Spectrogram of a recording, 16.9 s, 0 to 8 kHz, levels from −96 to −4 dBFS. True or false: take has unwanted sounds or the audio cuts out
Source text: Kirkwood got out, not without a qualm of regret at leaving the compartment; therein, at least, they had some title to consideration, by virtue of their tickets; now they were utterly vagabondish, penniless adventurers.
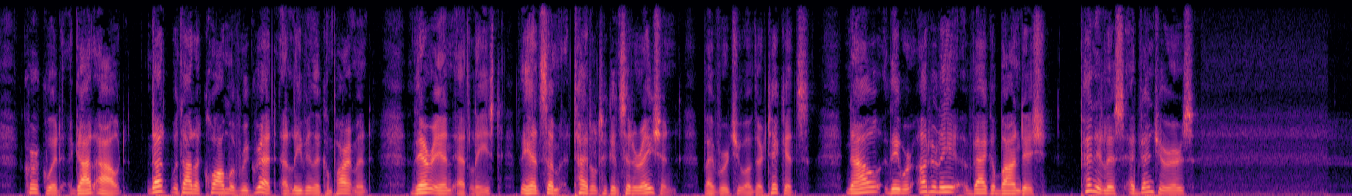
false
